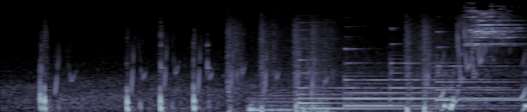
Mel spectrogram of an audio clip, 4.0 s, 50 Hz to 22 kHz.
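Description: Water sounds near a waterfall in the Pokopia video game on Nintendo Switch 2, with soft drips and splashes, then sustained musical tones building underneath toward the end.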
